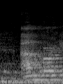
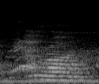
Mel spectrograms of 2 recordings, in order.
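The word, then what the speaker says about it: أمرا: Nah, ketika terjadi mad iwad, maka lafaz amron tidak boleh dibaca amron, tidak boleh dibaca tanwin, harus dibaca fathah saja, lalu dipanjangkan 2 harokat. Amron menjadi amro.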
